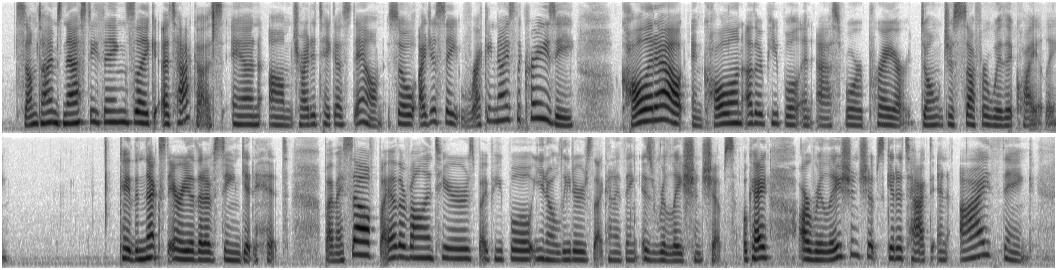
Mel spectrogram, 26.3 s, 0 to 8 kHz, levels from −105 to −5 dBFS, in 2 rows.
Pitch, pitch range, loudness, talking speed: 205 Hz, 185-235 Hz, -21 LUFS, 160 wpm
